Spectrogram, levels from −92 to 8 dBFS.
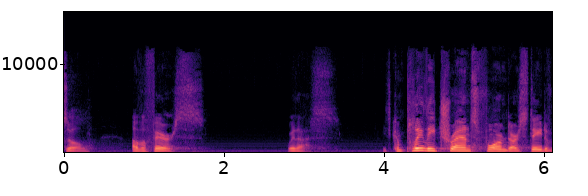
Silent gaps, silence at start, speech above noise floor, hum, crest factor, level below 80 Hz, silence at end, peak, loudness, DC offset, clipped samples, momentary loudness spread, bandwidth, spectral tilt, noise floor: none; 0 s; 45 dB; none; 22 dB; -68 dBFS; 0 s; -2 dBFS; -21 LUFS; under 0.1%; under 0.1%; 17 LU; 11.5 kHz; -7 dB/octave; -67 dBFS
